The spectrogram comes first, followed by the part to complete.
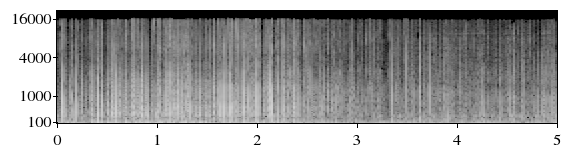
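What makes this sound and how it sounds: Long acrylic nails scratch a white fibrous synthetic bath sponge held over a microphone, making a dense, fast scratchy rustle over a steady low rumble. The scratching is loudest and brightest in the first two seconds, then settles into a softer, quieter rasp.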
